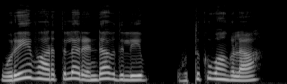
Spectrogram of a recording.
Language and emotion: Tamil, sad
